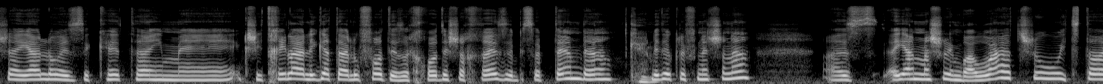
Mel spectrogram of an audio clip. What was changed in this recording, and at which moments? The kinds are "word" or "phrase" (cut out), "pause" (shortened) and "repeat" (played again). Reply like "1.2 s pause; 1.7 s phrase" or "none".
9.6 s word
